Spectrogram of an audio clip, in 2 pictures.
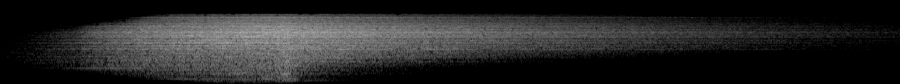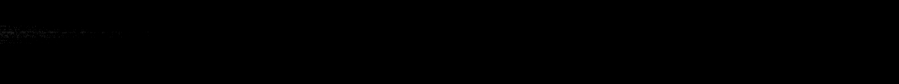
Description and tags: Rev Cymb 29 reverb
Reverse cymbals
Digital Zero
